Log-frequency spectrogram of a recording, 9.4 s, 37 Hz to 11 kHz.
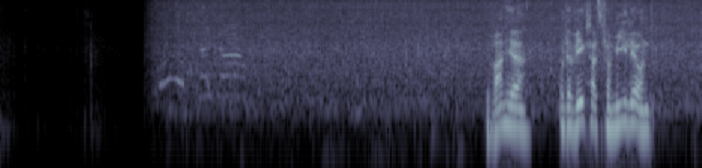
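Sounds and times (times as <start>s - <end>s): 
water gushing from a mountain spring: 2.0s - 9.3s
speech: 6.5s - 8.8s.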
